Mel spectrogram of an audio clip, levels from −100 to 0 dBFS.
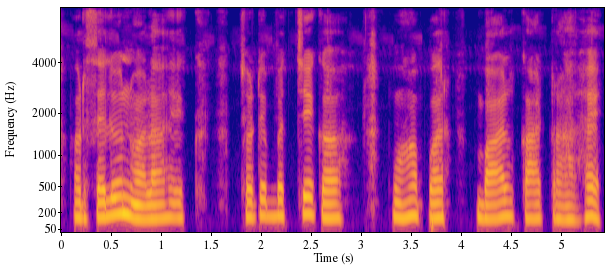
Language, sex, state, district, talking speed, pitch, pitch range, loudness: Hindi, male, Chhattisgarh, Balrampur, 155 wpm, 150 Hz, 145-165 Hz, -20 LUFS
